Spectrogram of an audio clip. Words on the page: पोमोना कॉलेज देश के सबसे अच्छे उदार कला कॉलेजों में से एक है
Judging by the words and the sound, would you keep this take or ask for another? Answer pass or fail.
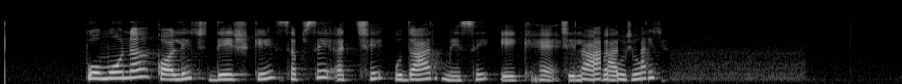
fail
